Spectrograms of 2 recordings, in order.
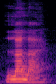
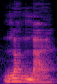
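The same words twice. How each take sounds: Both takes have the same delivery.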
